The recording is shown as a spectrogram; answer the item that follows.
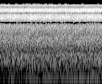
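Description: Steady rushing, water-like noise from the aerated fish-rearing tanks, with air bubbling and water running in rows of tanks, and a faint low hum beneath it.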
